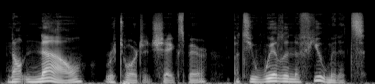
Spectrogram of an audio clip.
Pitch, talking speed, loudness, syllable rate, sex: 115 Hz, 175 wpm, -21 LUFS, 5.7 syllables/s, male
